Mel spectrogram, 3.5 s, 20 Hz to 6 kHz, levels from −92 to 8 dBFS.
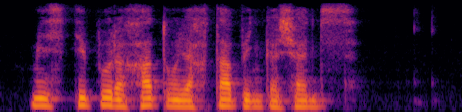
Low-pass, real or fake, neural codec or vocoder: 5.4 kHz; fake; codec, 16 kHz in and 24 kHz out, 1 kbps, XY-Tokenizer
